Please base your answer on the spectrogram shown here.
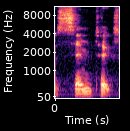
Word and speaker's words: Cemtex: Some call them a Semtex file, which is spelled CEMTEX.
